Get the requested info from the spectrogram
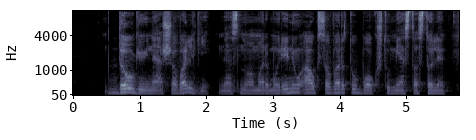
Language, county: Lithuanian, Vilnius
